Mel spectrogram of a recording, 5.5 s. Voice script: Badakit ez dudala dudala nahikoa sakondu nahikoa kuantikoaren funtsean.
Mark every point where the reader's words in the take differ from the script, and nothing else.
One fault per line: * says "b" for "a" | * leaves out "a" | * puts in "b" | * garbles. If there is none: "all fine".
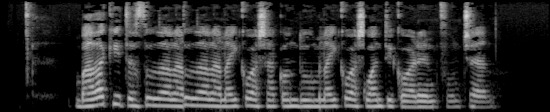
all fine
